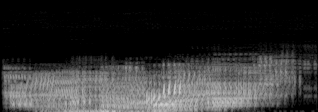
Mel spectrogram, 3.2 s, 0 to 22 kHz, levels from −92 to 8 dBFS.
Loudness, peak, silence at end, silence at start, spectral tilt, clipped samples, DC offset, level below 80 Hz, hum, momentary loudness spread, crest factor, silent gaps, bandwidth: -22 LUFS; -4 dBFS; 0.25 s; 0.05 s; -11 dB/octave; under 0.1%; under 0.1%; -34 dBFS; none; 12 LU; 18 dB; none; 3.2 kHz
